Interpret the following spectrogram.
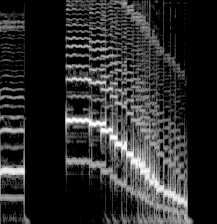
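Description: A soundfont made from a sung voice sample, played on a MIDI keyboard: a quick rising run of notes breaks off just after the start, then after a short gap a fast run slides down in pitch for over a second and cuts off.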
